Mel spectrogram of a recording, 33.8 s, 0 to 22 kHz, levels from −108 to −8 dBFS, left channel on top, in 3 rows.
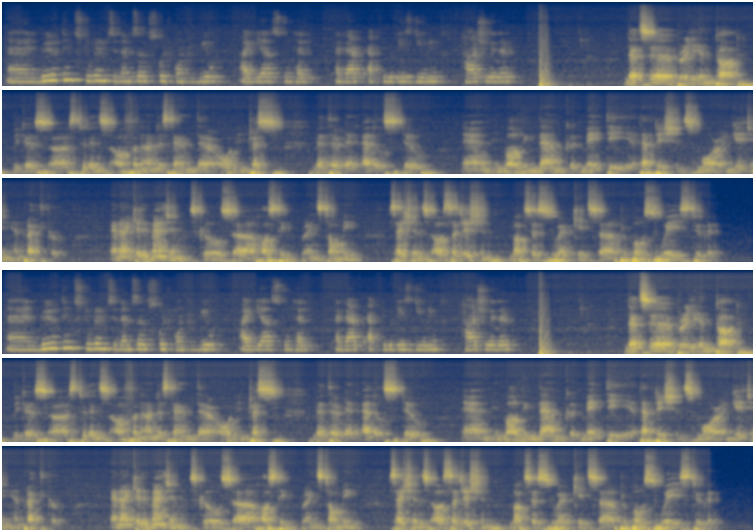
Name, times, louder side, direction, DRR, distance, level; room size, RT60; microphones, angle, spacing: voice 1, 0.1-3.3 3.6-4.6 5.0-6.6 6.9-7.7, right 2 dB, 55° right, 5 dB, 1.6 m, -33 dB
voice 2, 9.3-15.4 15.9-17.7 18.2-23.4 24.2-27.8 28.3-33.2, right 2 dB, 20° right, 2 dB, 4.8 m, -26 dB
24.0 x 8.4 x 3.7 m, 0.31 s
head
